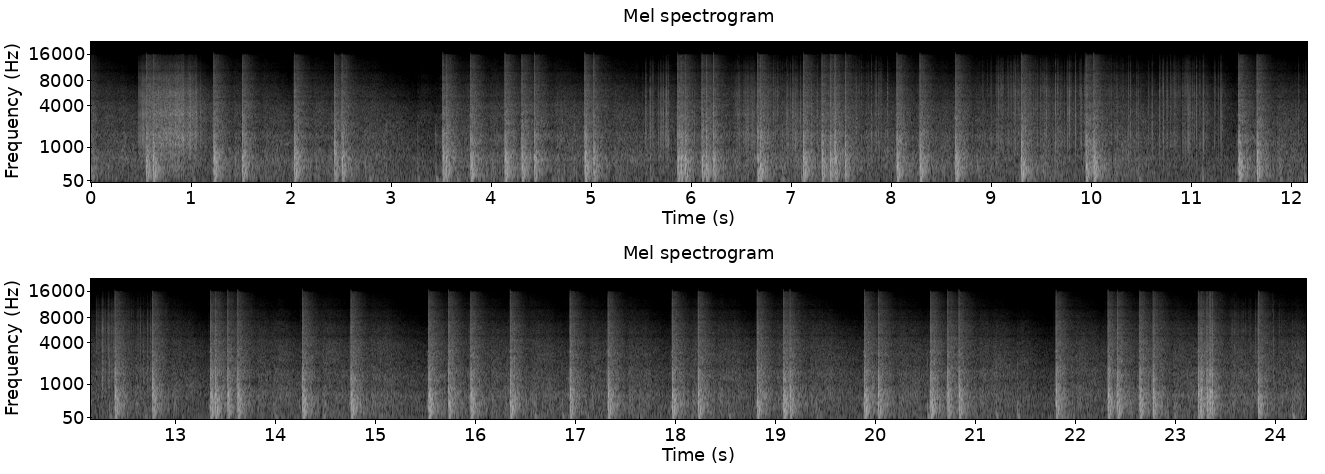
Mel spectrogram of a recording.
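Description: Fireworks burst with loud bangs again and again.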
